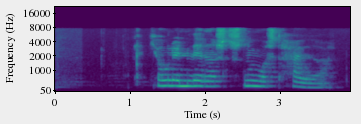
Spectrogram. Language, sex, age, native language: Icelandic, female, 10, Icelandic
